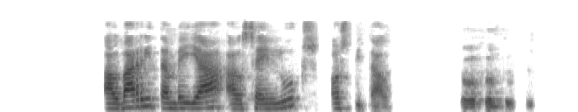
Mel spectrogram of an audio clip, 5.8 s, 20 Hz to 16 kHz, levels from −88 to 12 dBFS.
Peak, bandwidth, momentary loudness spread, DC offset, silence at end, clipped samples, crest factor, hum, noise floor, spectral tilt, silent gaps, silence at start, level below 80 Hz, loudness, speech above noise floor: -2 dBFS; 7.8 kHz; 14 LU; under 0.1%; 0.45 s; under 0.1%; 20 dB; none; under -90 dBFS; -5 dB/octave; 3.19-3.30 s, 3.98-4.58 s, 5.19-5.25 s; 1.05 s; -64 dBFS; -20 LUFS; over 70 dB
